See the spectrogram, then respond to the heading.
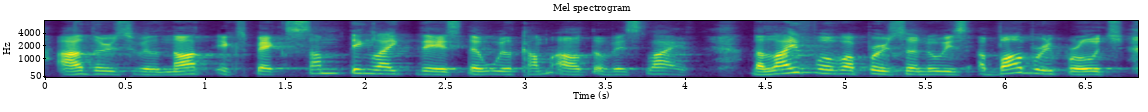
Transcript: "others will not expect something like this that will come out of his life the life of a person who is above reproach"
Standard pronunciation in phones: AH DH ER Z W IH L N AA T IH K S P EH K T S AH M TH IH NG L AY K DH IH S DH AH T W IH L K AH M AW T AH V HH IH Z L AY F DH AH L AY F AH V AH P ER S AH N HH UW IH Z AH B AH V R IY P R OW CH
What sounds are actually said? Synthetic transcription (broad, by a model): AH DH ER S W IH L N AA T IH K S P EH K T S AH M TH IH NG L AY K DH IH S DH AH T W IH L K AH M AW T AH V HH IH S L AY F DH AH L AY F AH V AH P ER S AH N HH UW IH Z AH B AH B R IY P R OW CH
